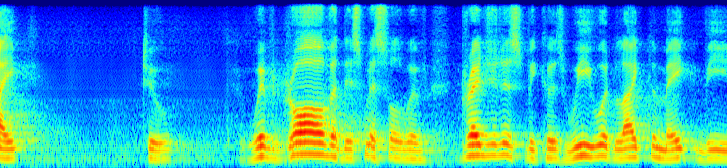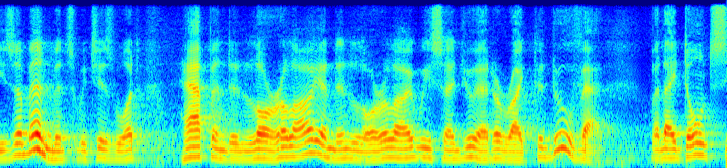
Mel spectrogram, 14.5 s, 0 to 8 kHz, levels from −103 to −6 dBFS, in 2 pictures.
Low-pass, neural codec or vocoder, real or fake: 7.2 kHz; codec, 24 kHz, 0.5 kbps, DualCodec; fake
